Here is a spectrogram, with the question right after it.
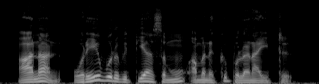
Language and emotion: Tamil, neutral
